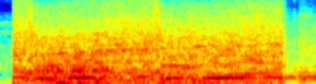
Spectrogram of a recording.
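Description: Onboard race car engine at Donington in Assetto Corsa Competizione, a sustained droning engine note holding steady with slight pitch shifts, loud and close, starting abruptly and cutting off near the end, with no talk.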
